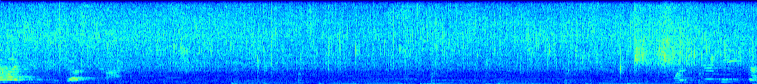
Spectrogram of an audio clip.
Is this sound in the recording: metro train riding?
no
